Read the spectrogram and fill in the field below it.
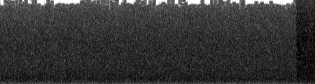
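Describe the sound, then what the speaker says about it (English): Wall Creek tumbles fast through an old-growth forest of ferns and tall trees, making a dense, steady rushing roar of water that is loud and continuous, with no voices over it. "Wall Creek comes tumbling down pretty fast on its way down toward the Willamette River"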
